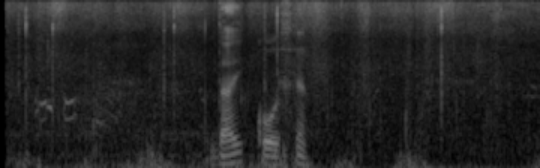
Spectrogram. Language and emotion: Russian, neutral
